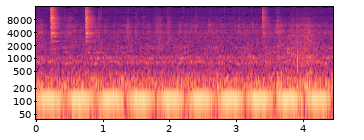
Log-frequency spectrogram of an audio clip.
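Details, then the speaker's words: 1988-era 52-inch View fan model V652 ceiling fan on medium: low motor hum swells and fades about twice a second with light clinks from badly worn, noisy motor bearings; blades out of balance cause wobble. "It's still noisy as hell though. You can hear those horrible bearings."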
